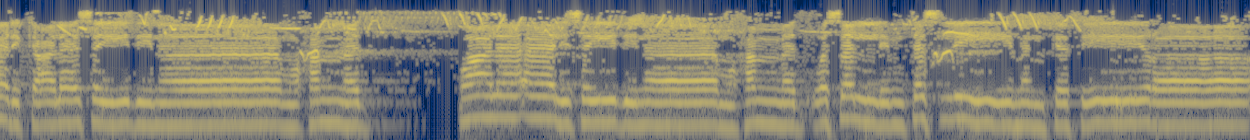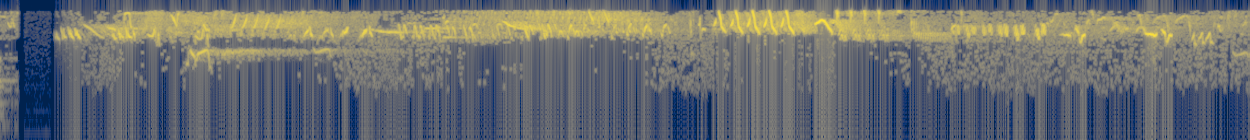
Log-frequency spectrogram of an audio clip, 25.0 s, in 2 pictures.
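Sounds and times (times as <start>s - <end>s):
songbirds chirping and warbling: 0.0s - 25.0s.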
